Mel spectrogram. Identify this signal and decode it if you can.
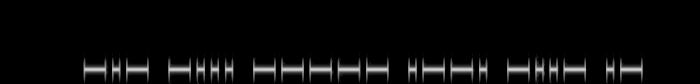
Morse code, heard as a keyed tone, about 17 wpm, 700 Hz. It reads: KB0PXA
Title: USA Call Signs - 6 Characters - Repeated 3x - 17wpm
